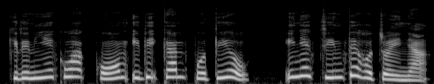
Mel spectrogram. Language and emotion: Santali, fearful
